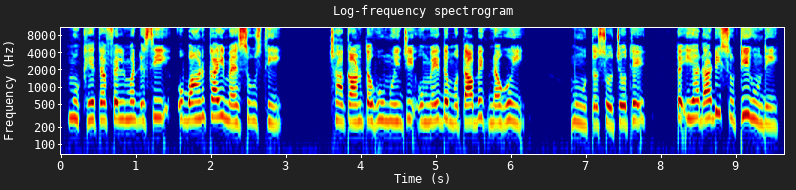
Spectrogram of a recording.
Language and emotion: Sindhi, sad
